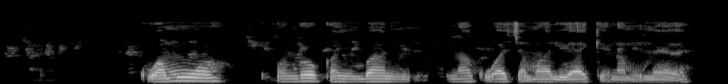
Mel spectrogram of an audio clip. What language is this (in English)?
Swahili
